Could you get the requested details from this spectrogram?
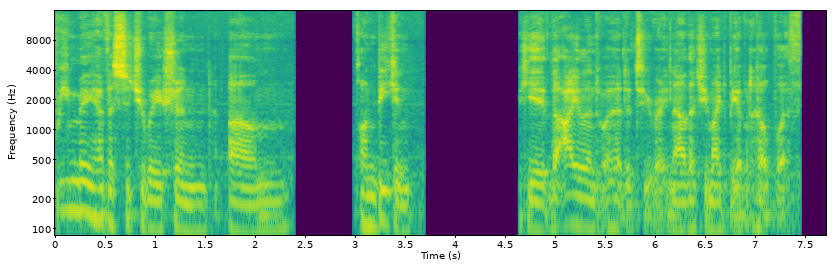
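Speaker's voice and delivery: voice dropped a touch, discreet. Sharing news once Peanut is out of range: lowered voice. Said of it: "I think my voice will drop a little bit".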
